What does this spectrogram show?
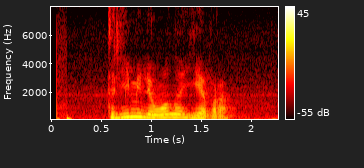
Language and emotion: Russian, neutral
